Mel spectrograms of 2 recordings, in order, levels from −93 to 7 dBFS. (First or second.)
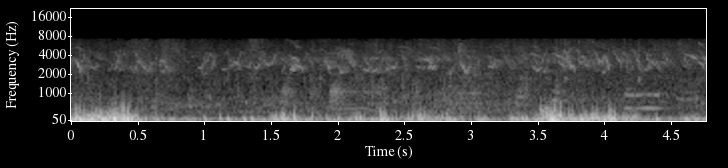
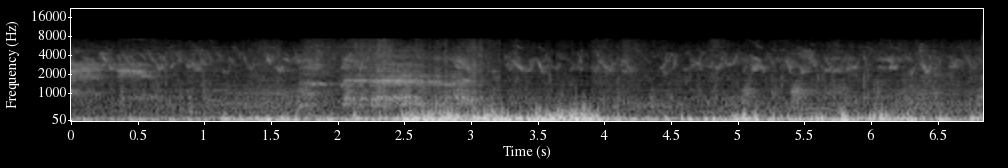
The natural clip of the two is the first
